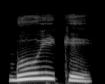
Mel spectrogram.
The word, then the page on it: ಬೋಯಿಕೆ: bōyike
